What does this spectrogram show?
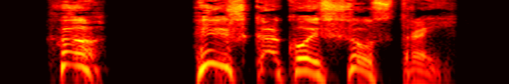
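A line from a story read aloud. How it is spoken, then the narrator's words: Old man's amused snort. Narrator (Russian): хмыкнул старик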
